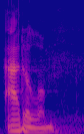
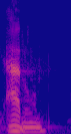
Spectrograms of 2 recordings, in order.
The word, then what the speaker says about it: Adullam: Adullam. Or that's the way I pronounce it. Maybe you pronounce it differently. Adullam.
